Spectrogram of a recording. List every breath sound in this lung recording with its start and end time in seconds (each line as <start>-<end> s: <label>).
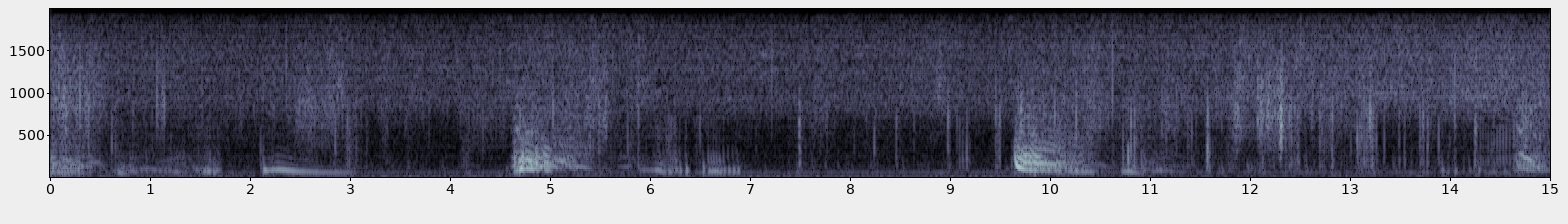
4.54-5.62 s: rhonchi
4.55-5.64 s: inhalation
9.64-10.72 s: inhalation
9.64-10.72 s: rhonchi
